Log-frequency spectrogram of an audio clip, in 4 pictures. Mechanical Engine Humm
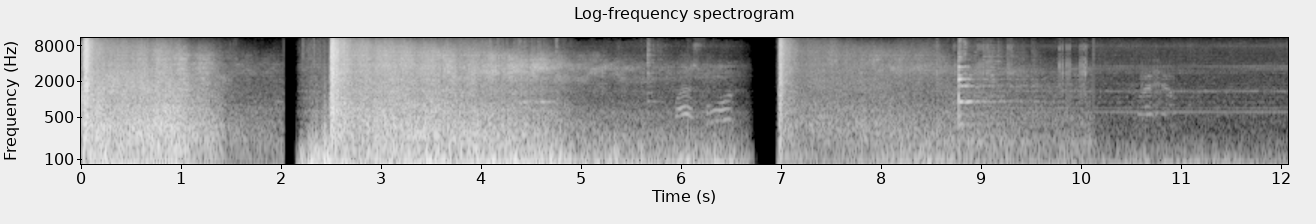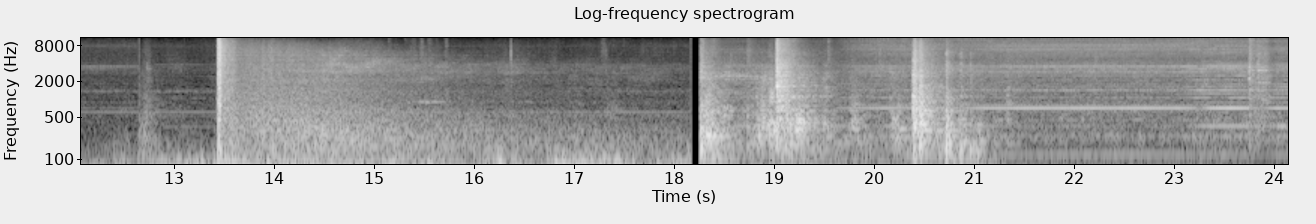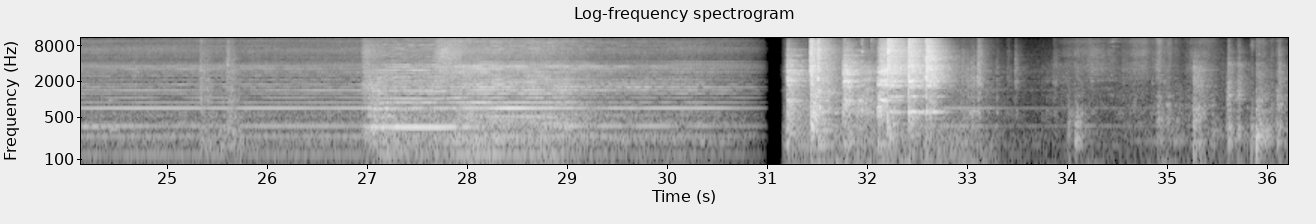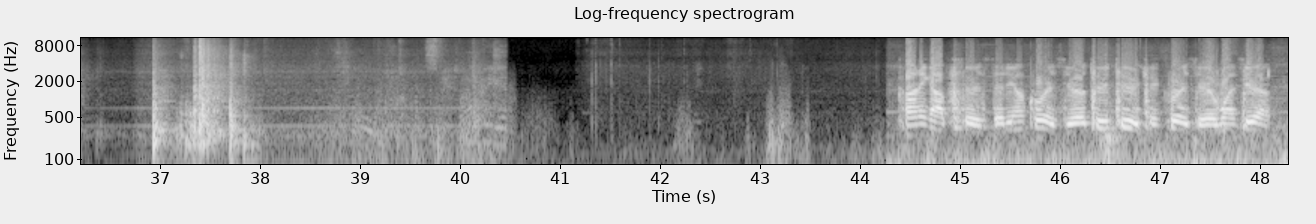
9.2 13.4, 16.1 31.0, 36.2 48.2

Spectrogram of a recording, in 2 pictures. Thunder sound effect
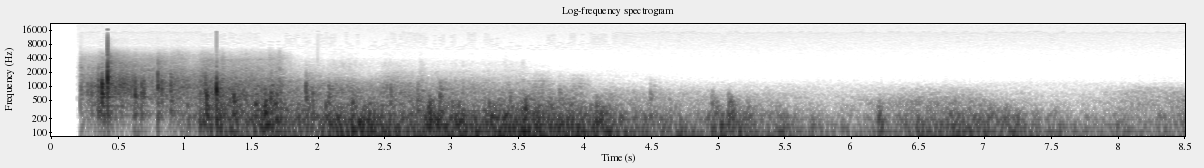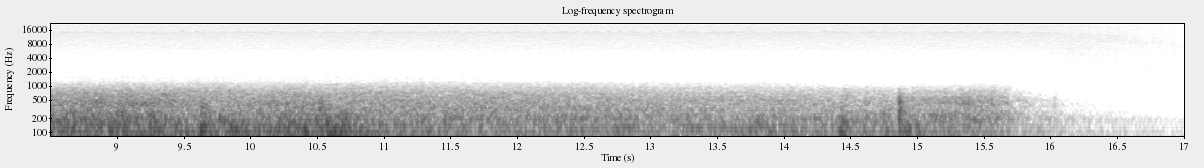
0.3 11.3

